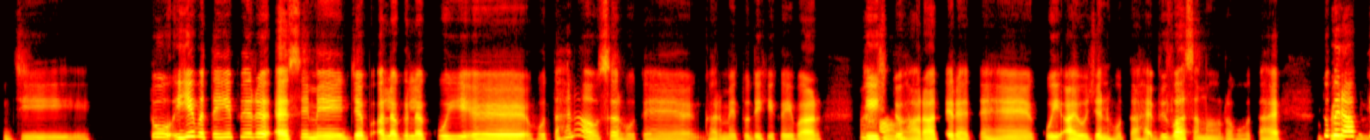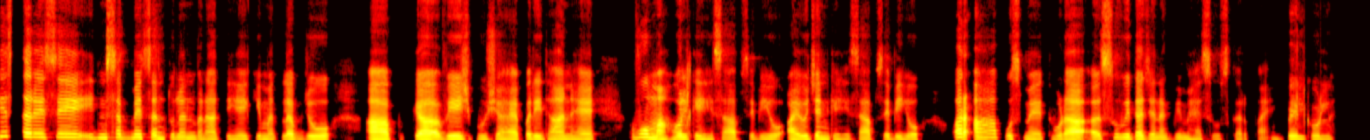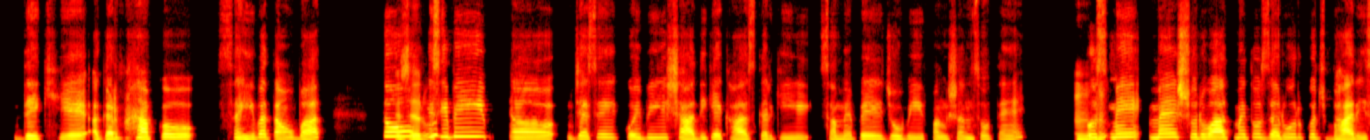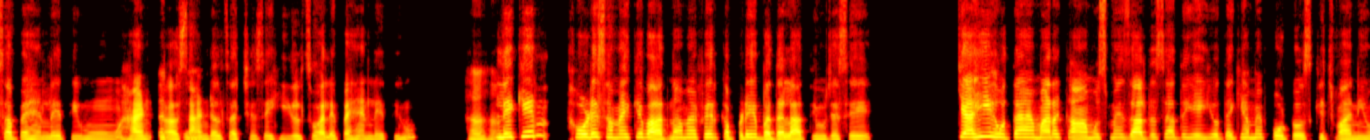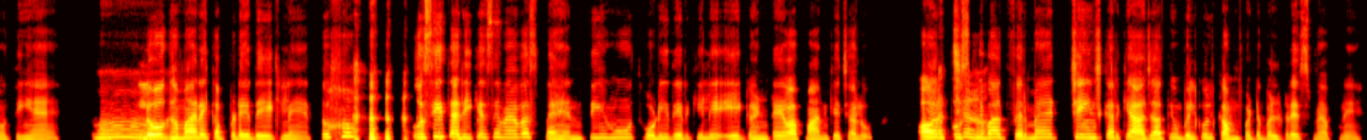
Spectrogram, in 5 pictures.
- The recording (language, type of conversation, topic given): Hindi, podcast, आराम और स्टाइल में से आप क्या चुनते हैं?
- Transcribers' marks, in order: laughing while speaking: "आपको"; in English: "फ़ंक्शन्स"; in English: "सैंडल्स"; in English: "हील्स"; laughing while speaking: "वाले"; in English: "फ़ोटोज़"; laughing while speaking: "तो"; laugh; in English: "चेंज़"; in English: "कंफर्टेबल ड्रेस"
